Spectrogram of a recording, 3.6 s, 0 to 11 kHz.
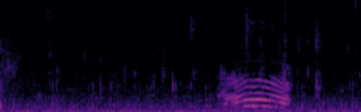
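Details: Foster kitten indoors at a 24/7 kitten cam in Los Angeles, during weighing: a single arched meow near the end, preceded by quiet room murmur with faint clicks and a low hum.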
